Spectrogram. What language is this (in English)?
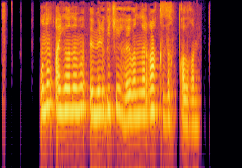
Uyghur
